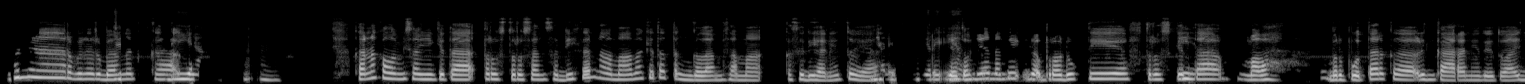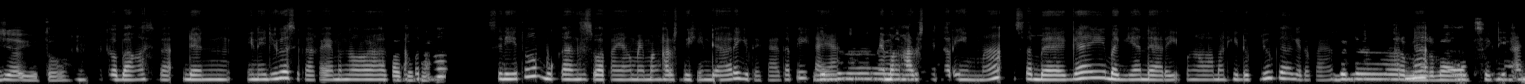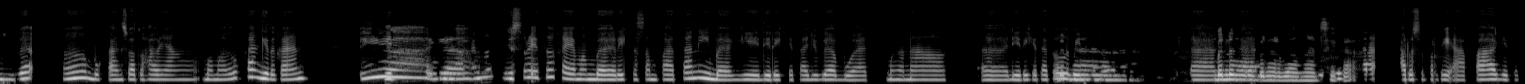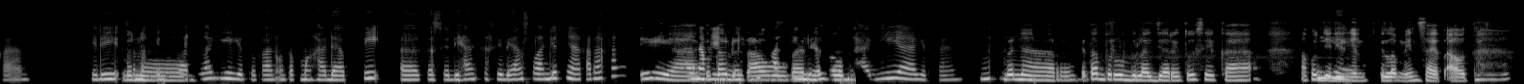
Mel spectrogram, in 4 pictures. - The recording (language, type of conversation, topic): Indonesian, unstructured, Apa yang menurutmu paling sulit saat menghadapi rasa sedih?
- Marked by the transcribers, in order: mechanical hum; distorted speech; static; other background noise; drawn out: "Bener"; laugh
